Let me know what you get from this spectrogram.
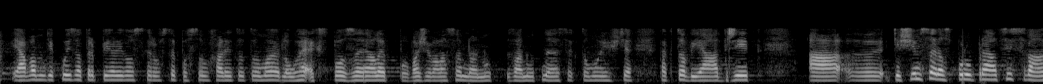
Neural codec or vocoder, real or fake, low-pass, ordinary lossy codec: none; real; 5.4 kHz; none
